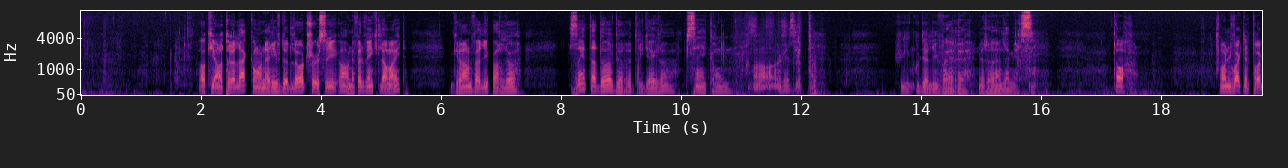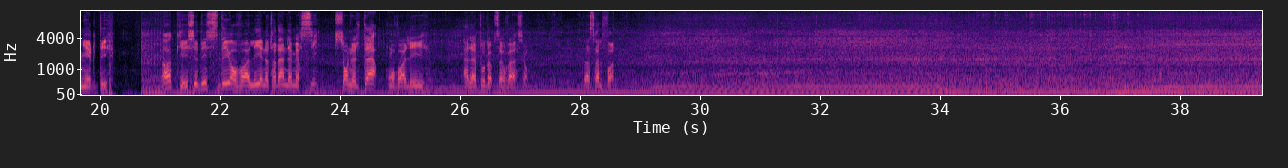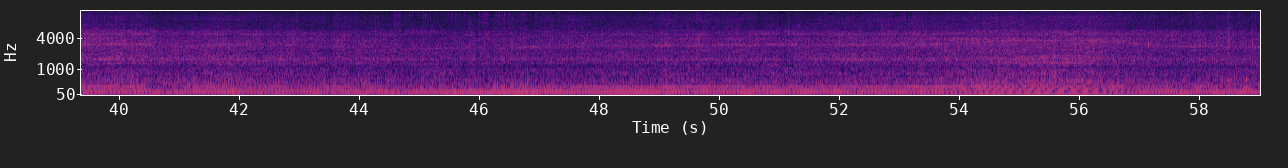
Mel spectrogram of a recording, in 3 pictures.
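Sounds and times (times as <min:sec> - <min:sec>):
quad bike engine running: 0:20.7 - 0:59.0.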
